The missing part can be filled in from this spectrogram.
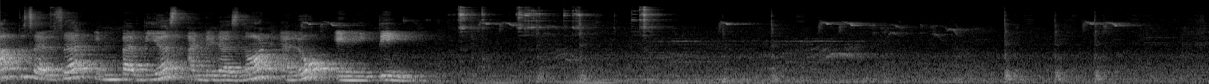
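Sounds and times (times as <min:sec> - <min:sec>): pen tapping on display: 0:10.0 - 0:11.2.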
